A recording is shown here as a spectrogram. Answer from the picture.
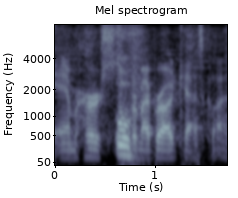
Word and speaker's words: Amherst: It's pronounced Amherst. My professor, Greeley Kyle, shout out Greeley if you're listening. He pounded it into my head. It is not Amherst. It's Amherst.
